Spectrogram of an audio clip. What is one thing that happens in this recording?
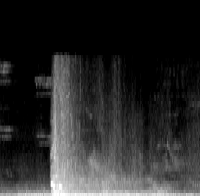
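A loud magical blast bursts and rumbles.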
